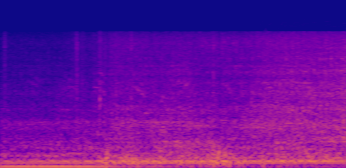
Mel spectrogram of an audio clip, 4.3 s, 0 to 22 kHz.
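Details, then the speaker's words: Toyota Tacoma 2.4L after P0401 EGR flow insufficient fix (EGR ports cleaned, intake manifold reinstalled), AC off: steady, even idle with no misses; previously ran rough and shook badly, never idled this smooth; normal idle. "Which has never idled this smooth. It used to shake really, really bad."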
